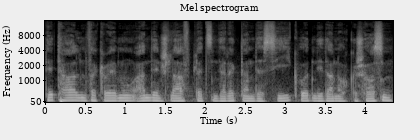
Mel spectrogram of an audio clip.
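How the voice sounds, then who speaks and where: Noticeable background noise lies beneath speech that keeps a moderate pace and fairly even intonation. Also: man. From Germany, Westerwald. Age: 60s. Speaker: conservationist and angler. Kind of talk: interview.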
